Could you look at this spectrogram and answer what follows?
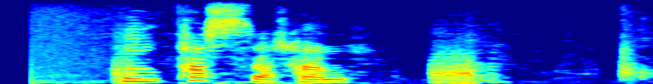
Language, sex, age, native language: Icelandic, female, 6, Icelandic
